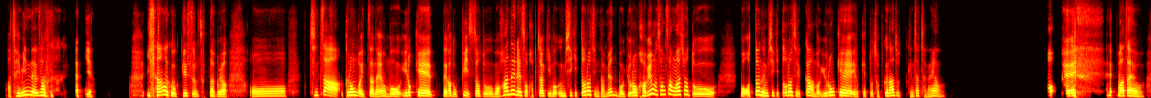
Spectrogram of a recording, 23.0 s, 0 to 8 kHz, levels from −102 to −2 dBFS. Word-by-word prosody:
아 170 - -7
재밌는 235 +6 +1
상상이요. 200 -5 -4 1.1
이상 260 +4 +2
하고 240 -7 +5
웃길수록 190 -1 -4
좋다고요. 180 -2 -2 0.4
어 195 +1 -2 0.5
진짜 250 +5 +2
그런 250 +1 +4
거 210 - +3
있잖아요. 185 +2 +1
뭐 185 0 0
이렇게 225 -3 +3 0.2
’내가 190 +1 +3
높이 185 +8 -6
있어도 175 -3 -4
뭐 160 0 -2
하늘에서 285 - +2
갑자기 195 +1 -2
뭐 190 0 -2
음식이 200 +2 -6
떨어진다면?‘ 245 - -1
뭐 170 -2 -3
요런 235 +4 +4
가벼운 300 - 0
상상을 325 -1 +1
하셔도 190 - 0 0.5
‘뭐 - - +2
어떤 300 - +3
음식이 215 -2 -1
떨어질까?‘ 235 -2 +1
뭐 175 0 -4
요렇게 235 0 +4
이렇게 180 +1 -5
또 195 - -6
접근하도 220 +4 -1
괜찮잖아요. 180 -1 -7 2.0
어 - - -1 0.3
네. 205 +2 +7 0.8
맞아요. 205 -6 +3
205 Hz, 265 characters per minute, -23 LUFS, 185-245 Hz, 2.0 s, 네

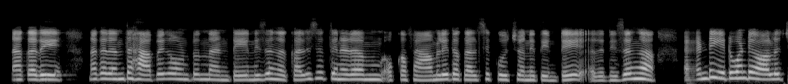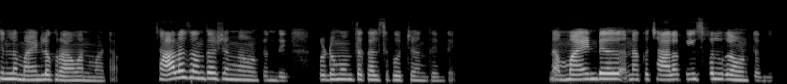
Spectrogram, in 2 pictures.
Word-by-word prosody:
నాకది 225 0 +5 0.4
నాకదెంత 250 +1 +2
హ్యాపీ‌గా 245 +3 +1
ఉంటుందంటే 225 -3 -3 0.2
నిజంగా 230 -1 0
కలిసి 250 +7 -3
తినడం 230 -2 +2 0.2
ఒక 215 - -4
ఫ్యామిలీతో 220 +4 +1
కలిసి 210 +3 -3
కూర్చొని 210 -1 -1
తింటే, 195 +3 +1 0.2
అది 185 - -5
నిజంగా 245 +4 +4 0.5
అంటే 285 +6 +3
ఎటువంటి 290 +1 +3
ఆలోచనలు 250 +1 0
మైండ్‌లోకి 215 0 -2
రావనమాట. 180 -3 -6 0.5
చాలా 300 +4 +5
సంతోషంగా 260 -6 -1
ఉంటుంది. 190 -2 -10 0.4
కుటుంబంతో 230 +1 -3
కలిసి 215 0 -4
కూర్చొని 195 -2 -7
తింటే. 170 0 -16 1.0
నా - - -1 0.2
మైండు 250 +3 +5 0.3
నాకు 230 +1 -6
చాలా 220 +1 +2
పీస్‌ఫుల్‌గా 245 0 -2
ఉంటుంది. 180 -3 -12
225 Hz, 120 wpm, -23 LUFS, 205-245 Hz, 1.0 s, నాకది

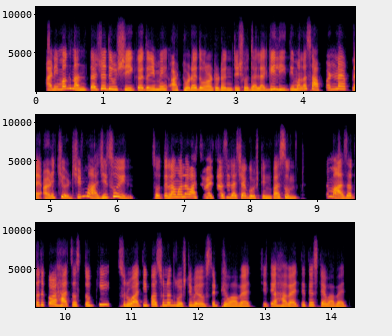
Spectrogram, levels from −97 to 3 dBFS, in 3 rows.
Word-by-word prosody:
आणि 255 +3 0
मग 335 +4 +1
नंतरच्या 295 +4 +2
दिवशी 305 -6 +1
कधीतरी 255 +2 +2
मी 285 +2 +1
आठवड्या, 235 +4 +1
2 245 -2 +1
आठवड्यांनी 235 +1 0
ती 250 - 0
शोधायला 215 -4 +1
गेली, 300 -5 +2
ती - - +1
मला 285 +1 +1
सापडणार 310 +5 0
नाही 205 -2 0
आणि 230 +6 +1
चिडचिड 330 - -1
माझीच 280 - +1
होईल. 260 - +1 0.3
स्वतःला 275 +3 +1
मला 345 +1 +1
वाचवायचं 280 -3 -1
असेल 285 -2 -3
अशा 265 +1 +1
गोष्टींपासून, 240 +3 0
तर 350 +8 -18
माझा 235 -1 +3
तर 330 - +1
कळ 300 +1 +4
हाच 275 +1 +2
असतो, 290 +2 -1
की 360 +6 -1 0.2
सुरुवातीपासूनच 295 +3 +1
गोष्टी 275 +1 -1
व्यवस्थित 260 0 -1
ठेवाव्यात. 210 -5 +1 0.2
जिथे 245 +1 -4
हव्या 220 -3 +1
आहेत 230 - 0
तिथेच 310 +1 -3
ठेवाव्यात 210 -6 0
265 Hz, 175 wpm, -23 LUFS, 235-300 Hz, 0.3 s, कळ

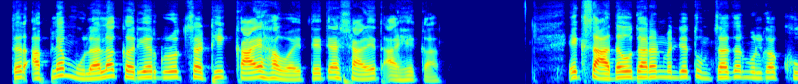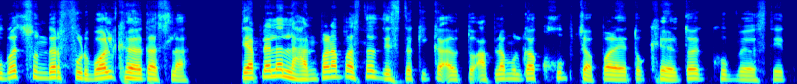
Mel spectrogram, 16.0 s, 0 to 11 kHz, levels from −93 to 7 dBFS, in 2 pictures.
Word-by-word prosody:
तर 190 +2 +3
आपल्या 175 +9 +2
मुलाला 165 -2 +3
करिअर 190 -1 +3
ग्रोथसाठी 190 0 0
काय 170 +2 +7
हवंय, 135 -7 +1
ते 160 - -1
त्या 180 -1 +2
शाळेत 150 +2 -1
आहे 120 +1 -6
का? 95 - -9 1.3
एक 185 +1 0
साधं 155 +4 +8
उदाहरण 195 0 +4
म्हणजे, 190 0 -2
तुमचा 180 -2 +1
जर 200 0 -1
मुलगा 180 -1 -3
खूपच 180 +5 -5
सुंदर 185 -2 -3
फुटबॉल 165 0 +1
खेळत 165 -4 +1
असला, 125 -4 -3 0.6
ते - - +3
आपल्याला 205 +7 +2
लहानपणापासूनच 185 +5 -2
दिसतं, 145 -1 -8
की 150 - -20
त 125 0 -5
आपला 140 +3 -4
मुलगा 145 +1 -4
खूप 170 -1 -14 0.2
चपळ 135 -1 -1
आहे, 125 0 0
तो 135 - -11
खेळतोय 135 +4 -4
खूप 130 -4 -15
व्यवस्थित. 120 +1 -10
165 Hz, 145 wpm, -23 LUFS, 140-190 Hz, 1.3 s, साधं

